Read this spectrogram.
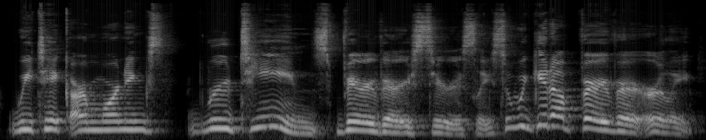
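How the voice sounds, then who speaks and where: A woman co-hosting a podcast in casual chat, hoarse this morning and gushing as she talks. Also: mid-range voice, moderate pace. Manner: lively and gushing. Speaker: podcast co-host.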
